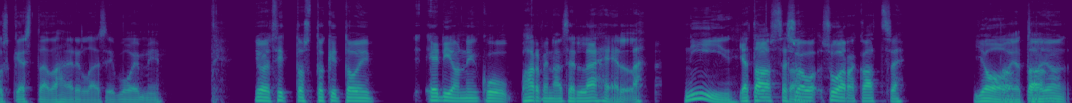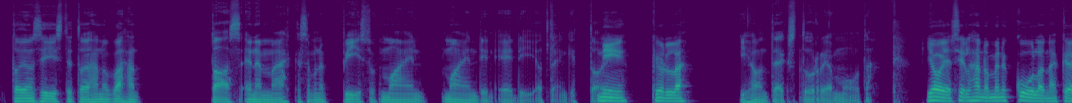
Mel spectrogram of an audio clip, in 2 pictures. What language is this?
Finnish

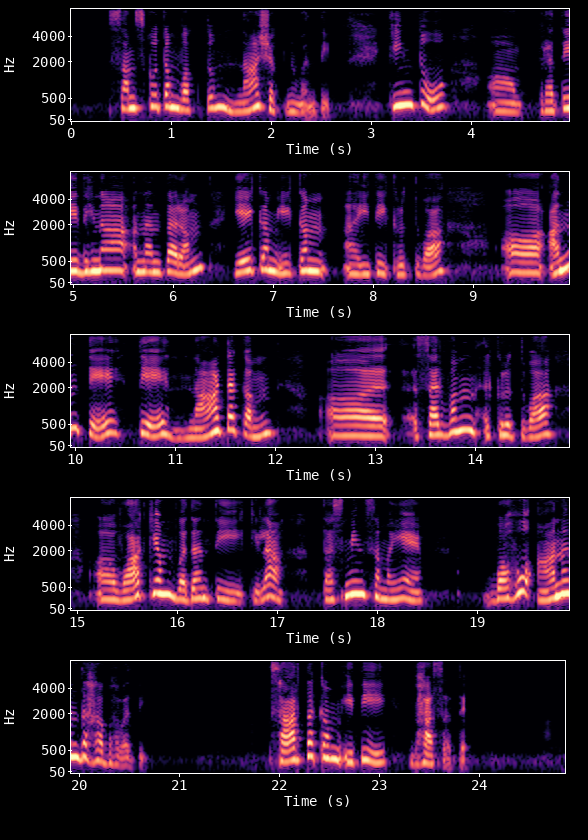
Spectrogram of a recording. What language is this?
Sanskrit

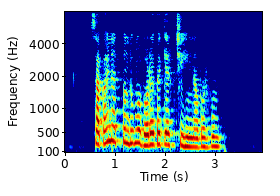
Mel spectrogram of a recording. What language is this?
Armenian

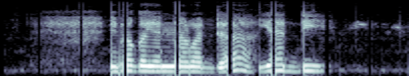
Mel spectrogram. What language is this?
Ganda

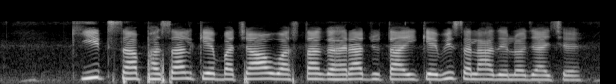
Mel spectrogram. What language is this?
Maithili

